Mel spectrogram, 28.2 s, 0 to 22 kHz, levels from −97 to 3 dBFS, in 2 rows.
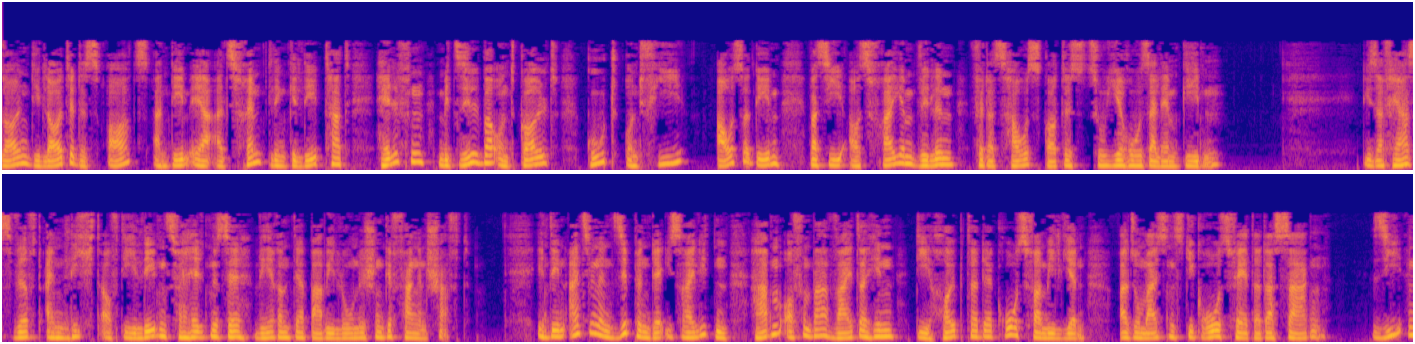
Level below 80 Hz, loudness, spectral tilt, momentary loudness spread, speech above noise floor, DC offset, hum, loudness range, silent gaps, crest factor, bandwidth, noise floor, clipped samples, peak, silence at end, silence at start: -50 dBFS; -18 LUFS; -5 dB/octave; 6 LU; 46 dB; under 0.1%; none; 3 LU; none; 16 dB; 8.8 kHz; -63 dBFS; under 0.1%; -2 dBFS; 0 s; 0 s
